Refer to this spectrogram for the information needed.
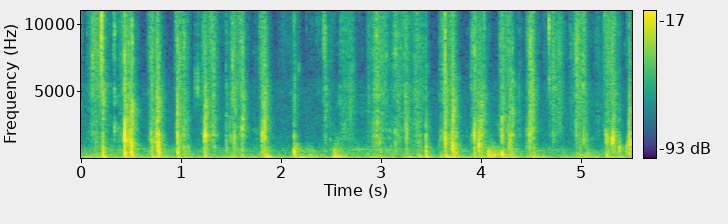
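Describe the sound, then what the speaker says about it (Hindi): Tarot-style cards shuffled and drawn for a card reading, a steady run of crisp riffling and flicking bursts up close, with no talking. "और कार्ड्स लेते हैं।"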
